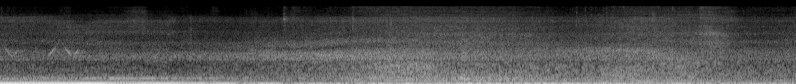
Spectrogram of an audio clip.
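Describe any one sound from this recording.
Traffic hums steadily on a city street.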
